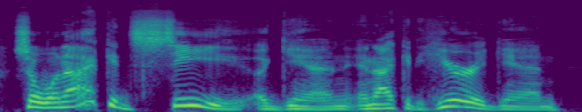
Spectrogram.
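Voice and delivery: normal talking voice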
